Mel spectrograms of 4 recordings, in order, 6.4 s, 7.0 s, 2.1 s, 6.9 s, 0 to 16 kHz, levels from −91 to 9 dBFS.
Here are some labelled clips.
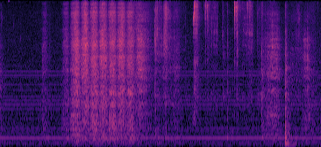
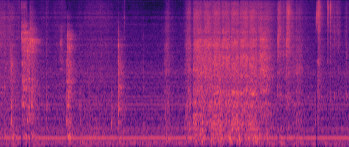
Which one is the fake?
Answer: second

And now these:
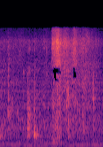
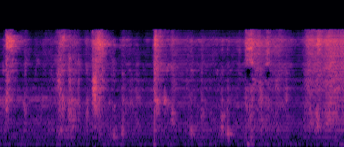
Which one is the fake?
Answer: second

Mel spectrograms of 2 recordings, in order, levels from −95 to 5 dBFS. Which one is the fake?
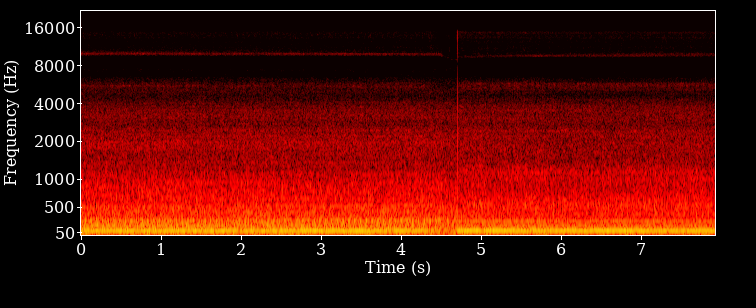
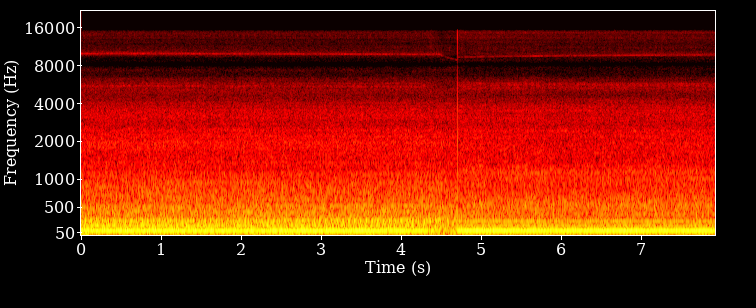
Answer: first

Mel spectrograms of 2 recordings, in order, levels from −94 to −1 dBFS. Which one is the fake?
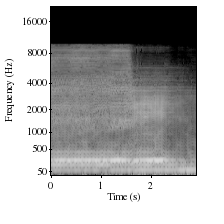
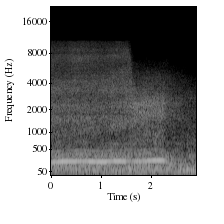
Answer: first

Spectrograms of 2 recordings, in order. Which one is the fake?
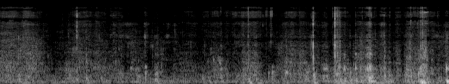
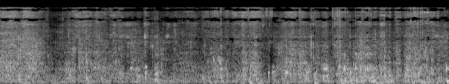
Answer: second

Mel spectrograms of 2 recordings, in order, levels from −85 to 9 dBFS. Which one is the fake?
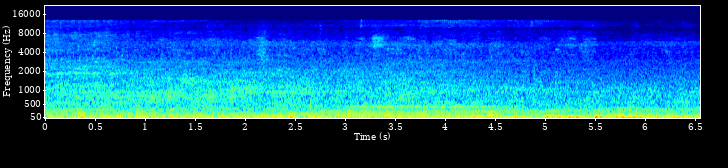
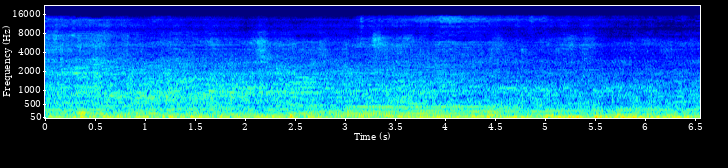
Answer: second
